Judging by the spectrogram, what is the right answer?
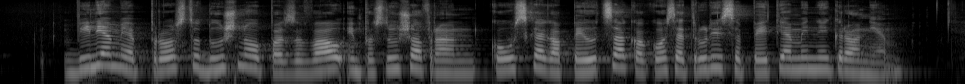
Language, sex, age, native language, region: Slovenian, female, 18-29, Slovenian, Pomurje region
